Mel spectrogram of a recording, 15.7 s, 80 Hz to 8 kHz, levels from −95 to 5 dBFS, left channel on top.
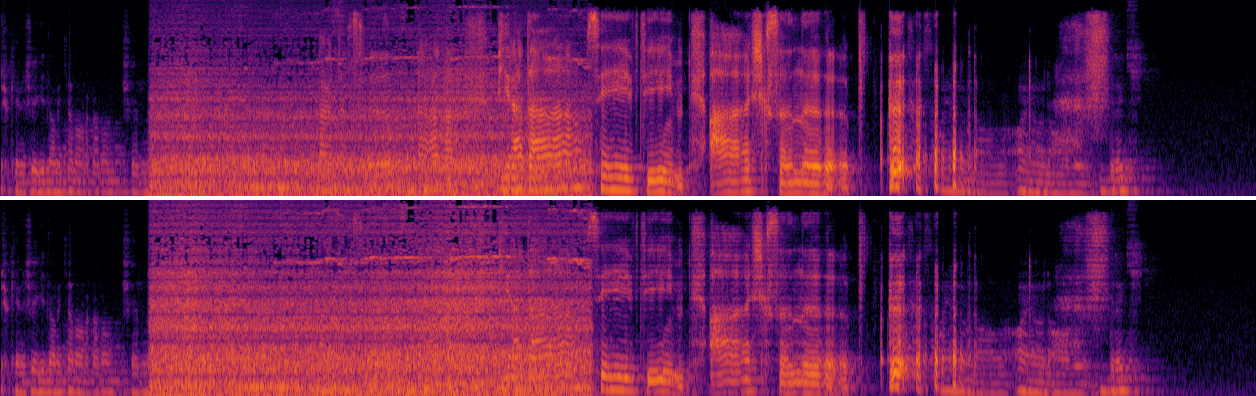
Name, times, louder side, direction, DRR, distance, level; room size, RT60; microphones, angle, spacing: voice 1, 0.0-2.7 3.2-5.6 11.7-14.3, right 1 dB, 15° left, 3.0 m, -41 dB
sound 1, 1.9-7.4, right 3 dB, 30° right, 0.8 m, -30 dB
voice 2, 4.0-4.9 5.2-10.8 11.1-11.5 13.3-13.9, left 4 dB, 40° left, 0.9 m, -30 dB
29.0 x 29.0 x 5.2 m
head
